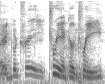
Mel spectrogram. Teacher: when you say treat, draw out the E, but almost drop the T, but not all the way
